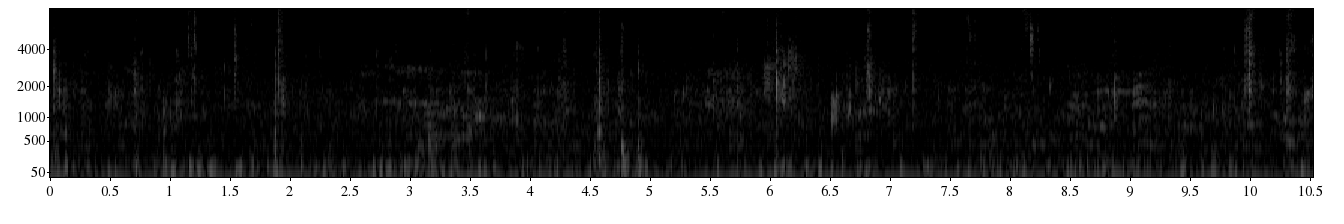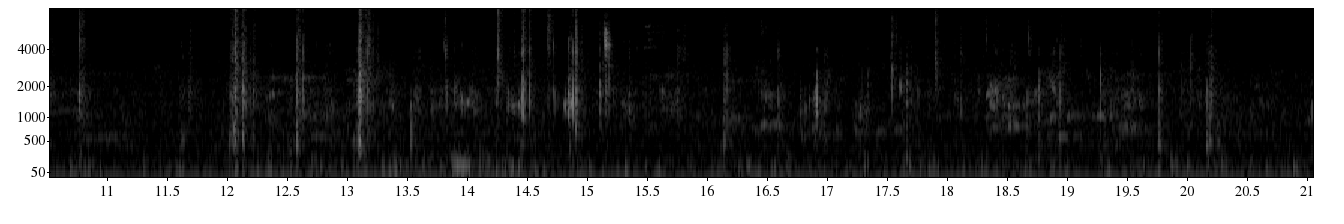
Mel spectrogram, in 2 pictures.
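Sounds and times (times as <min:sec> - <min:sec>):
chewing crispy fried food: 0:00.0 - 0:21.0
wet mouth clicks: 0:11.6 - 0:18.4.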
